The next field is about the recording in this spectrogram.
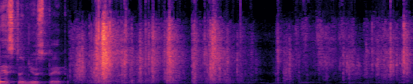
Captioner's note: newspaper crackles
